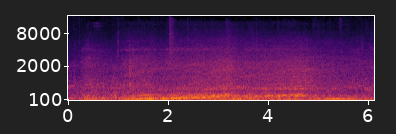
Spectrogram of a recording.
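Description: A motor vehicle engine running with a low rumble, swelling up over the first second or so, holding steady, and easing off near the end.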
